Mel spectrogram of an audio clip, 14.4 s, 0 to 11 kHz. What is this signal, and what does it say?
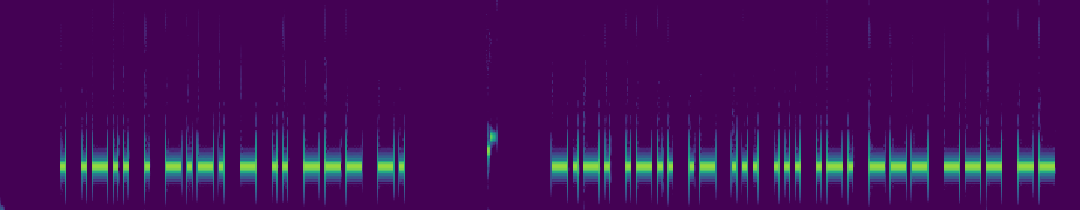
Morse code, heard as a keyed tone, about 17 wpm, 700 Hz. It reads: ELECTION CLASSROOM
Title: Sentences from Top 1500 Words - New Word Drill Alt - 17wpm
